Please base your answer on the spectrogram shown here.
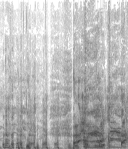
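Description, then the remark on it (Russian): A man coughs toward a professor: several harsh, loud coughs and throat-clearing sounds, mixed with voiced, laugh-like noises and rough vocal bursts, with no clear speech. “кашляет в сторону профессора.”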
